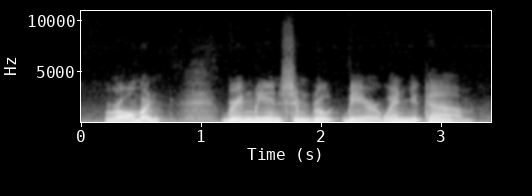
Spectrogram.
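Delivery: very loud, hoarse Midwestern holler. The nosy neighbour calls out to someone: hoarse Midwestern bray. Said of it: "a hoarse Midwestern bray ... the nosy neighbour".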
